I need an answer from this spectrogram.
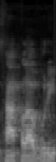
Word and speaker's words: سنگ خلا بوری: یه شهریه به نام نوشته میشه سنگ خلا بوری ولی خب اینا مثلا خرو یه چیزی بین ک و خ تلفظ می سنگ خلا بوری میشه یه همچین چیزی رفتیم اونجا که تو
